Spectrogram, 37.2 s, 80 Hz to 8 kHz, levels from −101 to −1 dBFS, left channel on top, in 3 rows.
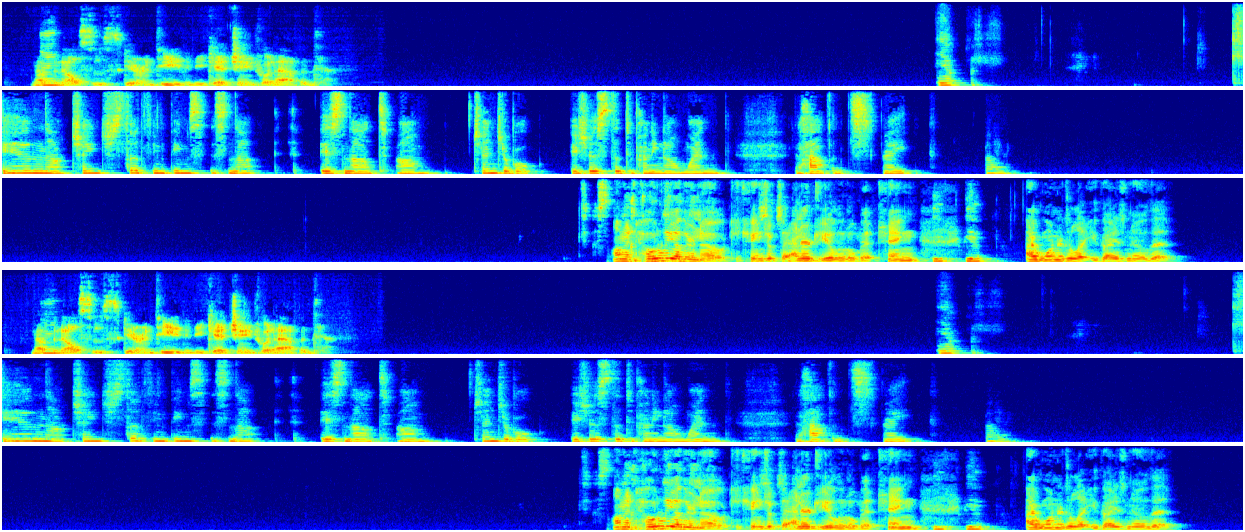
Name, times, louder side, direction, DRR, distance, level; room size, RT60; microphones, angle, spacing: voice 1, 0.3-3.3, right 3 dB, 65° right, 0.7 m, -28 dB
voice 2, 12.3-14.9 15.6-16.7 17.1-17.7 18.1-19.6 20.4-21.5 22.3-22.5 30.8-30.9 31.3-31.5 34.1-34.6, left 3 dB, 75° left, 0.4 m, -29 dB
voice 3, 30.9-34.4 35.1-36.6, left 1 dB, 5° left, 0.4 m, -23 dB
2.4 x 2.3 x 3.3 m
head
